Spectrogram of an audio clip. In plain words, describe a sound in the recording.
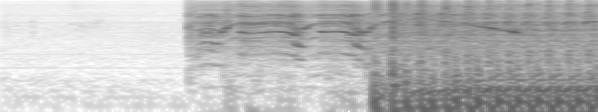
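A motorcycle engine cranks and starts.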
